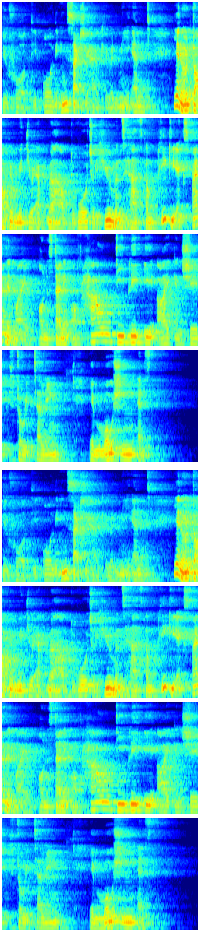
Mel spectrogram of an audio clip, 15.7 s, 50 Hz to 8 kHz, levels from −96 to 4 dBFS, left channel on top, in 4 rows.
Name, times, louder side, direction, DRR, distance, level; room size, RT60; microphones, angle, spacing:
voice 1, 0.0-12.9 13.2-14.7, left 1 dB, 30° left, 1 dB, 1.0 m, -30 dB
10.5 x 7.0 x 8.2 m, 1.4 s
head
